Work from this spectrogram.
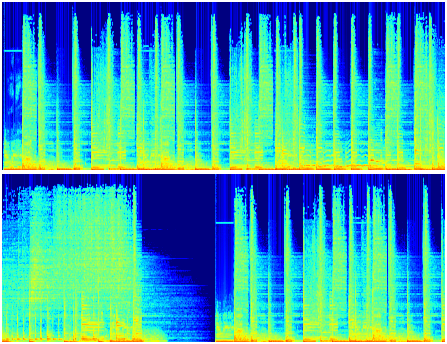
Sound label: vintage advertising logo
